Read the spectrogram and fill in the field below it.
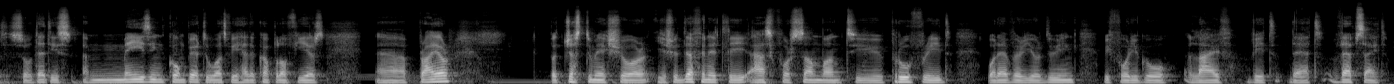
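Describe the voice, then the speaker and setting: Speaking at a measured pace over soft background music, this low-voiced web design instructor, a native Hungarian speaker, walks through screen-recording software. His delivery is relaxed and tentative, peppered with "uh" and false starts.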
